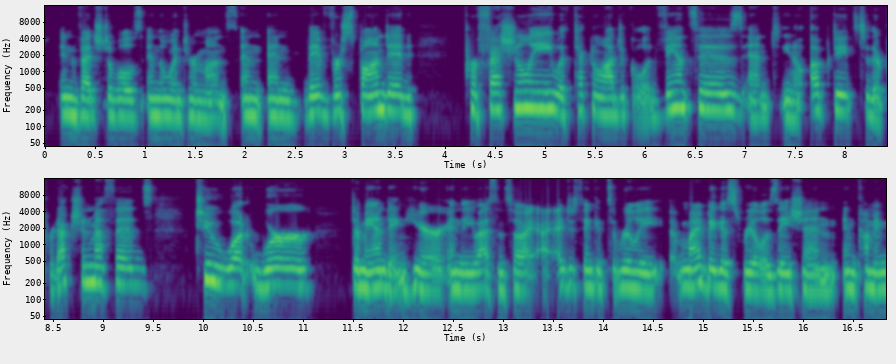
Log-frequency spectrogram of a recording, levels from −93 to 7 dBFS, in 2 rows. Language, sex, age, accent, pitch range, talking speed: English, female, 20-39, American, 155-195 Hz, 155 wpm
